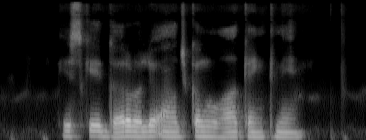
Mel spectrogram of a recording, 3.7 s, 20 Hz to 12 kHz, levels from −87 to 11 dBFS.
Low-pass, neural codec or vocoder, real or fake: 10.8 kHz; codec, 24 kHz, 0.9 kbps, WavTokenizer, large speech release; fake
